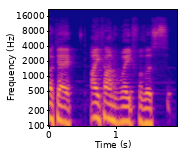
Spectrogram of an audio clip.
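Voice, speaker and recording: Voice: mid-range voice, fairly even intonation, moderate pace, a little mellow. A streamer giving casual, playful and sarcastic commentary while playing a video game. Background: game music.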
